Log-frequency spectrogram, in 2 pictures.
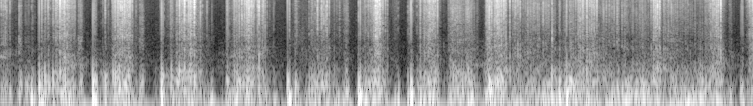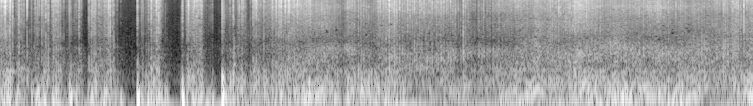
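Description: Long red nails scratch the textured surface of a flat, white woven vinyl mesh placemat. The result is a dense, low, rough scraping with brief pauses during the first ten seconds, then a steadier, softer rubbing to the end.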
